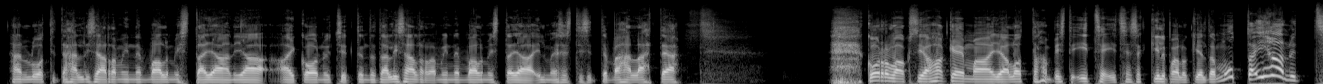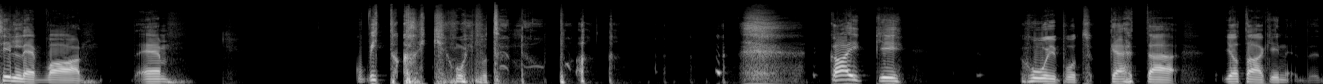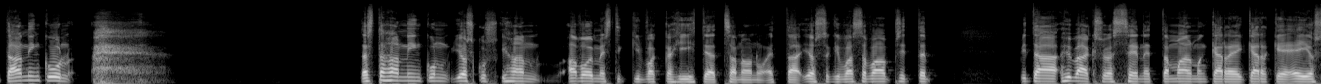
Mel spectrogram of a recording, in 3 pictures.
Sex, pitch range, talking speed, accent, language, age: male, 115-140 Hz, 95 wpm, native, Finnish, 30-49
